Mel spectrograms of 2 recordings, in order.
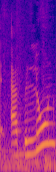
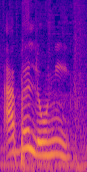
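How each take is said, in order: First: The word ends on a consonant sound. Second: The word ends on a vowel sound. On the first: The speaker calls it wrong. "क्या हम इसे एबेलोन कहते हैं? जी नहीं" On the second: The speaker calls it right. "इसका सही pronunciation है एबेलोनी"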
